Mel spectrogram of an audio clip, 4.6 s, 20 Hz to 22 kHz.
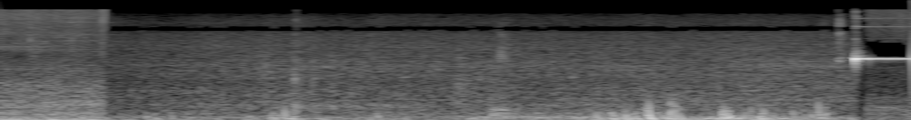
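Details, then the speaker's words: PRAMAC GSW10 diesel generator that won't crank: faint rustling with no starter cranking, then a steady high-pitched controller shutdown alarm for a start fail, caused by a bad cranking relay. "and there it is a shutdown start fail alarm"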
